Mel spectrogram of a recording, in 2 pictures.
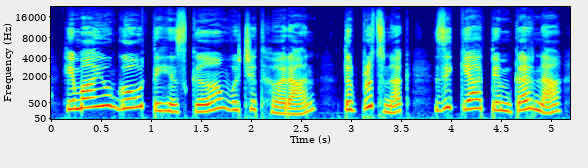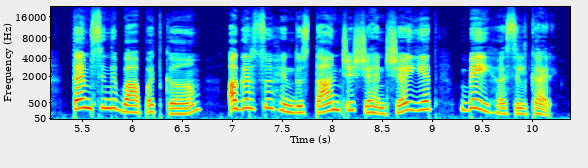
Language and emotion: Kashmiri, neutral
